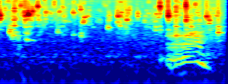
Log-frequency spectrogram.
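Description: Water dripping from the door of a leaking front-loading washing machine into a metal pot held beneath it, in small irregular drips. A brief voice sounds near the end.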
